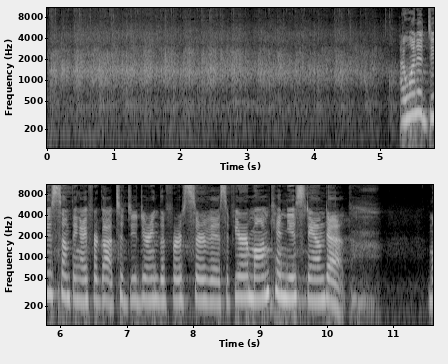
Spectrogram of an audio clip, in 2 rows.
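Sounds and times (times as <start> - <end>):
large crowd applauding: 0.0 - 5.3
speech: 5.3 - 10.6.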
